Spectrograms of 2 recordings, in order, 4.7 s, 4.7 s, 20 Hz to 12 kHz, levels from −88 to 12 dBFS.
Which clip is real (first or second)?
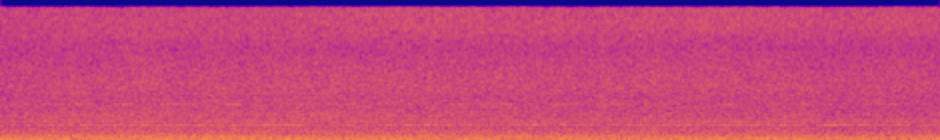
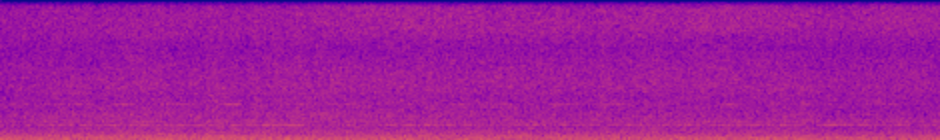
second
